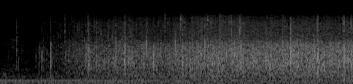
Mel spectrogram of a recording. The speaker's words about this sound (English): Come on, give a little clap off him, would you?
